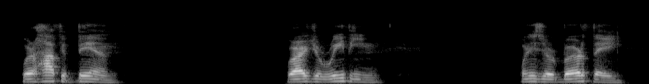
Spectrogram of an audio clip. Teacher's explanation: Friendly interest, politeness, rising intonation.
